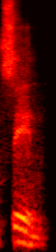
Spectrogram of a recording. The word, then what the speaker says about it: zehn: इसको प्रोनाउंस करते हैं सेन।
